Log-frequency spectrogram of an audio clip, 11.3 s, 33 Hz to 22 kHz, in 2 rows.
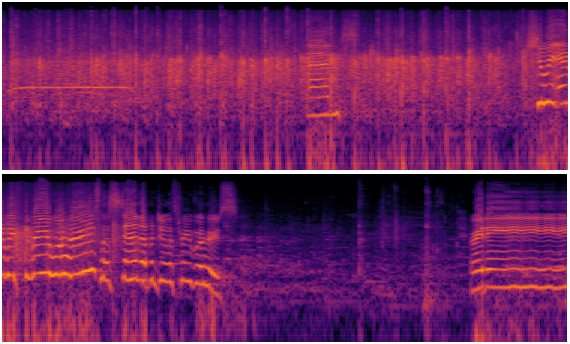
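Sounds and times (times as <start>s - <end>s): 
audience applause: 0.0s - 6.6s
speech: 5.3s - 8.2s, 10.3s - 11.2s
laughter: 7.8s - 9.2s.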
